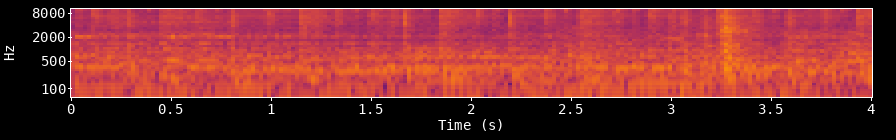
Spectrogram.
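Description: Music playing, with one short sharp knock a little after three seconds in, the loudest moment.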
